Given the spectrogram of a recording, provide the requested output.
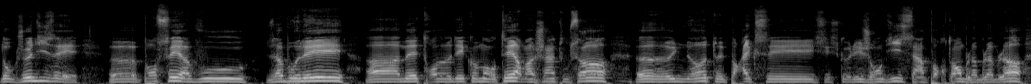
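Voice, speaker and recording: A man playing a gruff, foul-mouthed fantasy adventurer in a comic audio drama, gravelly and impatient, grumbling crudely. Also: medium pitch, steady tone, a little slow, hardly any pauses, fairly bright tone. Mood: grumpy, impatient.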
